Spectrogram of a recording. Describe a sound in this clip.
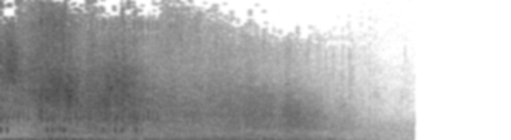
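A loud explosion rumbles and slowly fades away.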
